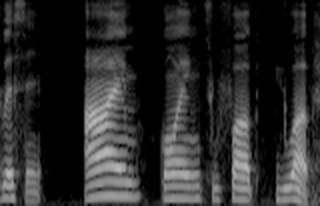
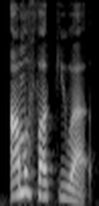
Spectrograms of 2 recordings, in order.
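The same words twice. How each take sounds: First: Slow, deliberate threat. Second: Said in the usual way. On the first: Retold or imitated. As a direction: spell it out slowly, menacing. Repeats threat slowly to rival.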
